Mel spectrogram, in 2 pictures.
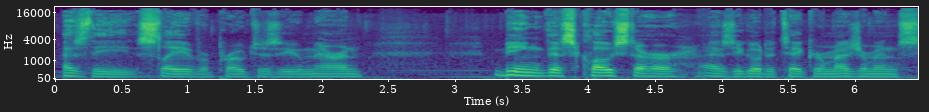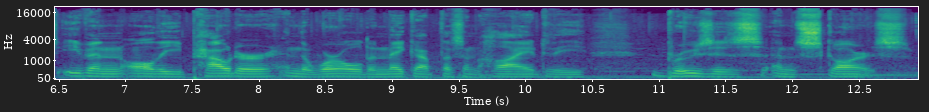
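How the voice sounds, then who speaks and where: A man with a fairly low voice narrates a live fantasy roleplay as game master. He improvises scene descriptions over faint rain noise. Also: fairly even intonation, slow pace.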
